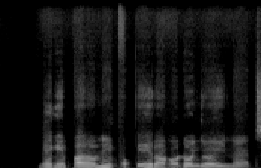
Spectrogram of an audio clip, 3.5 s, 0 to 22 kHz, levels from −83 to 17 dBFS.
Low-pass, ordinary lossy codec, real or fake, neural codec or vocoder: none; none; fake; codec, 44.1 kHz, 2.6 kbps, DAC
